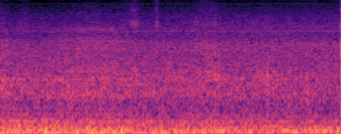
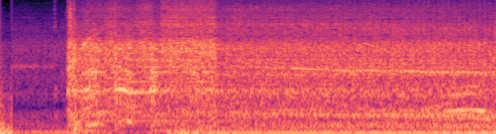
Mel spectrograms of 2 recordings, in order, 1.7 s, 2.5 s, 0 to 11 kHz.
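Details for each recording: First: 2010 Fiat Panda 4x4 1.2 8v petrol, bought as spares or repairs, at idle with the engine visibly shaking: lumpy uneven idle with irregular thumps. Misfire on cylinder 3, with a suspect loose lead and a tracking spark plug. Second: 2010 Fiat Panda 4x4 1.2 8v petrol, about 135k mileage, after fixing a misfire by cleaning around the plug area and reconnecting the spark plug wire: cranks, catches quickly and settles into a smooth, even idle with no miss.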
